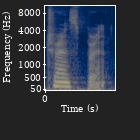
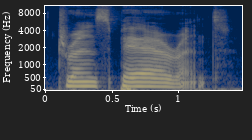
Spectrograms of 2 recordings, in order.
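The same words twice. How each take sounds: First: The word carries a non-English stress pattern. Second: The word carries the usual English stress pattern. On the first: "We say like transparent" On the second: "We don't say it like you like transparent"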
